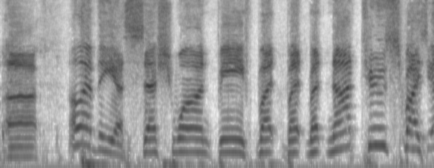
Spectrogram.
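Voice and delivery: high, slow, fussy delivery.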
